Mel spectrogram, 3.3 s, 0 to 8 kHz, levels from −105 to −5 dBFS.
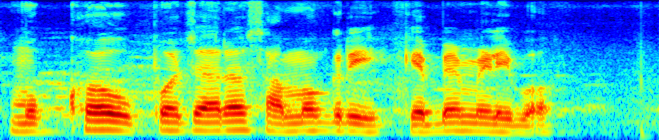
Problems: background conversations at intervals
